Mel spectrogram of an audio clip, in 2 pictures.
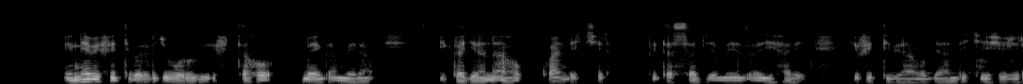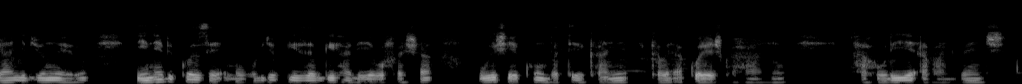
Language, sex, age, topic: Kinyarwanda, male, 25-35, education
